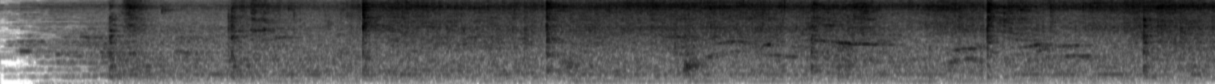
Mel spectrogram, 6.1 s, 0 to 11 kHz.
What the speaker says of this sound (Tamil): ஒரு 5 நிமிஷம் மட்டும் மூடி போடாமல் அப்படியே ரோஸ்ட் பண்ணி எடுத்துக்கோங்க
